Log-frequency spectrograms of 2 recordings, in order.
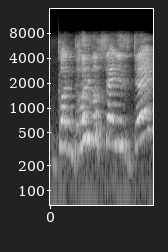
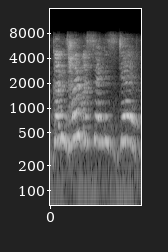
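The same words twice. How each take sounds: First: Loud disbelief, rising on "dead"; shocked question. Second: Said in the usual way. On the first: Acted. King hears of the death from his minister, shocked. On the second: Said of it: "came in running and said".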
